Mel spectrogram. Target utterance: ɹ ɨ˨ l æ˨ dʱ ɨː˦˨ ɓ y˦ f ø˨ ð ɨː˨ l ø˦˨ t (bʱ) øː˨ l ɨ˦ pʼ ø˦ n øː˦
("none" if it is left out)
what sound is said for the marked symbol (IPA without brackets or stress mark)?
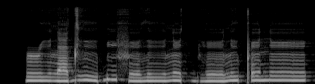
bʱ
